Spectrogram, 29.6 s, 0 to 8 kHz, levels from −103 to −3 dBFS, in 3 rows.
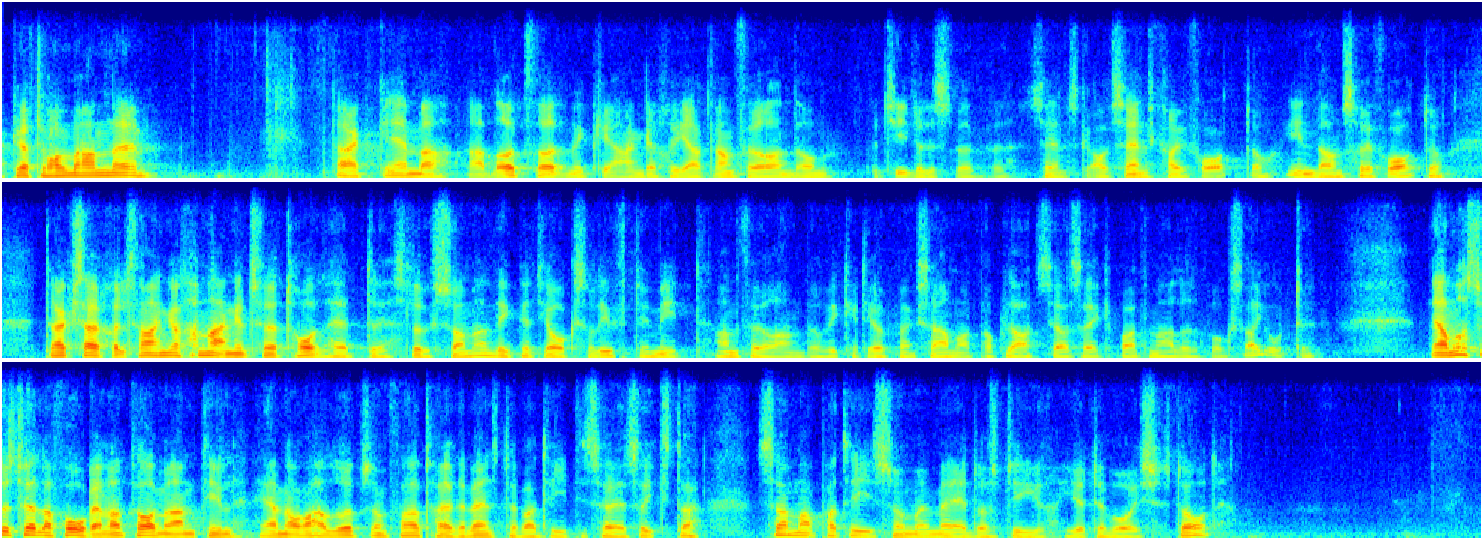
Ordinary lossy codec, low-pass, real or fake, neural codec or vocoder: Opus, 32 kbps; 7.2 kHz; fake; codec, 16 kHz in and 24 kHz out, 0.6 kbps, FocalCodec, streaming, 2048 codes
